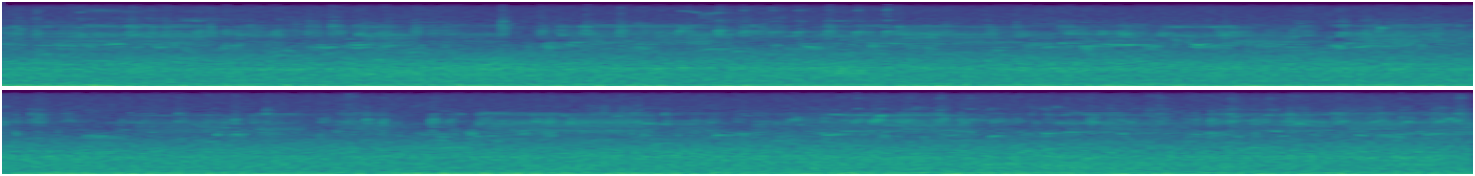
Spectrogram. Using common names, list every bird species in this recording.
Red-winged Blackbird, Brown-headed Cowbird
